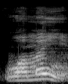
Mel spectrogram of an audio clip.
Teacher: नून साकिन के बाद या है हरूफ यूमिन में से, तो इदगाम नाक़िस होगा, नून को या से मिलाकर गुन्ना के साथ में पढ़ेंगे।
